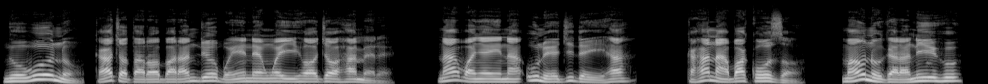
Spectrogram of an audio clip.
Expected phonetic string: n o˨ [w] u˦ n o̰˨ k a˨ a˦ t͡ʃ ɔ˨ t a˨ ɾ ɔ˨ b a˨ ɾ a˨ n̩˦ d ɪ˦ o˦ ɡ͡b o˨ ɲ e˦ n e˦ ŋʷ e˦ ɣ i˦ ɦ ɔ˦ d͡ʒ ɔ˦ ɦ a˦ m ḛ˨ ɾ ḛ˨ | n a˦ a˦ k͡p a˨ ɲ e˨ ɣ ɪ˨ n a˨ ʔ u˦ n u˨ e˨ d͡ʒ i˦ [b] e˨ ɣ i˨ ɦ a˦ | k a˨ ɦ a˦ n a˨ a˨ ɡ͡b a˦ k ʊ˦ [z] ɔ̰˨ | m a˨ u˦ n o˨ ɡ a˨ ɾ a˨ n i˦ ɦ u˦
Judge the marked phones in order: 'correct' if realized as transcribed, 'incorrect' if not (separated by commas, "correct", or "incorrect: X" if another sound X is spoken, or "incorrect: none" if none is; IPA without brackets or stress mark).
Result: correct, incorrect: d, correct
